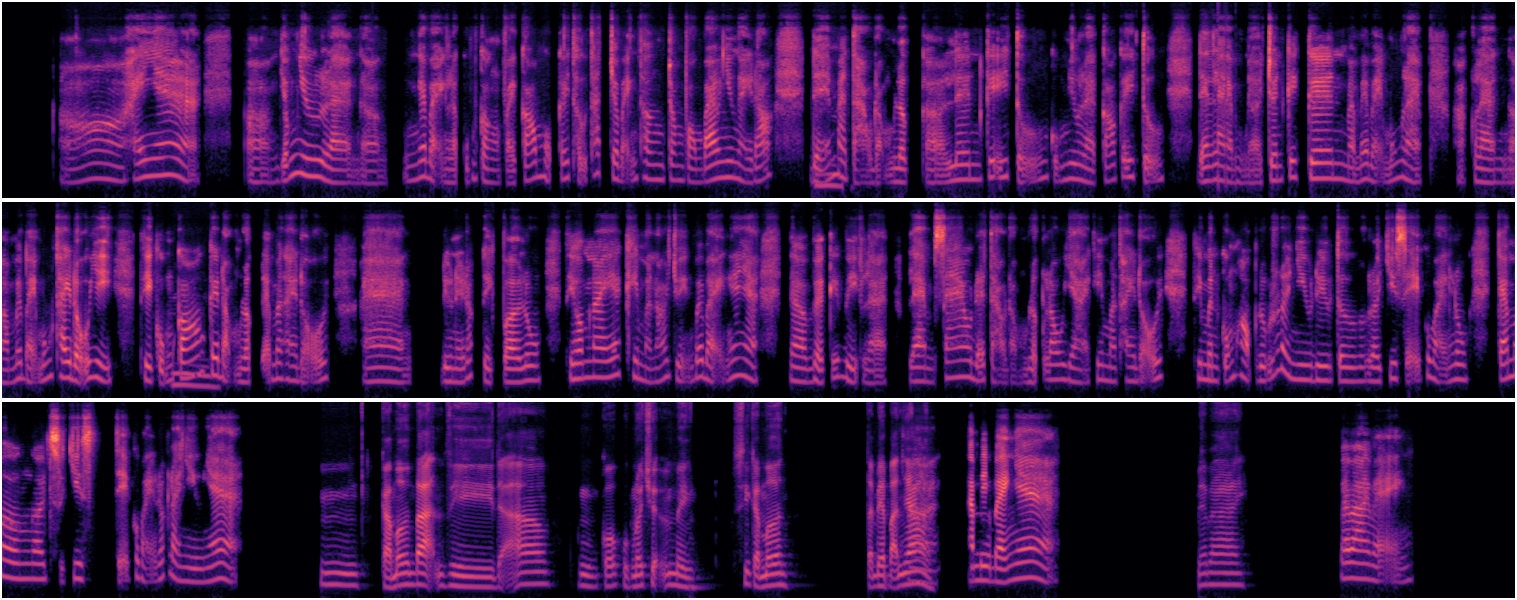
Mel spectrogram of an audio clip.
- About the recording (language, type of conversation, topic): Vietnamese, podcast, Bạn làm thế nào để duy trì động lực lâu dài khi muốn thay đổi?
- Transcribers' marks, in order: tapping; other background noise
